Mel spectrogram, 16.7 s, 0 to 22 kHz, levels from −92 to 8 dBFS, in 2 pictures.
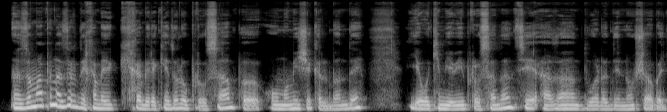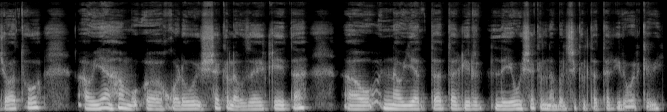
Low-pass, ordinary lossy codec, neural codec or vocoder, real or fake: none; none; none; real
